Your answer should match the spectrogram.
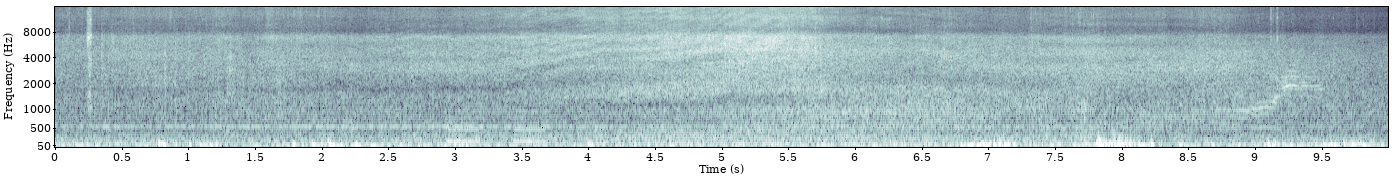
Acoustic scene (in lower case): residential area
